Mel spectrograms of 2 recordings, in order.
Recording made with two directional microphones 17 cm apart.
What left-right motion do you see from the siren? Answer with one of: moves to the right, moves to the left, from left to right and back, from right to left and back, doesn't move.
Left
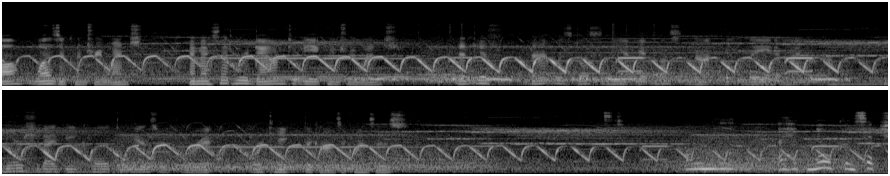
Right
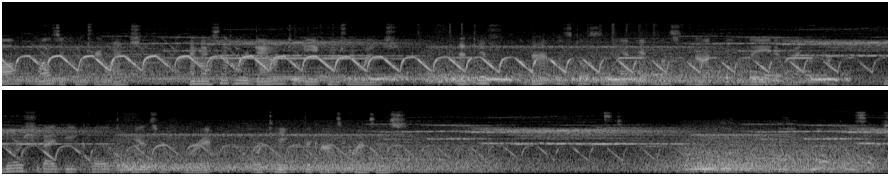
moves to the left.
